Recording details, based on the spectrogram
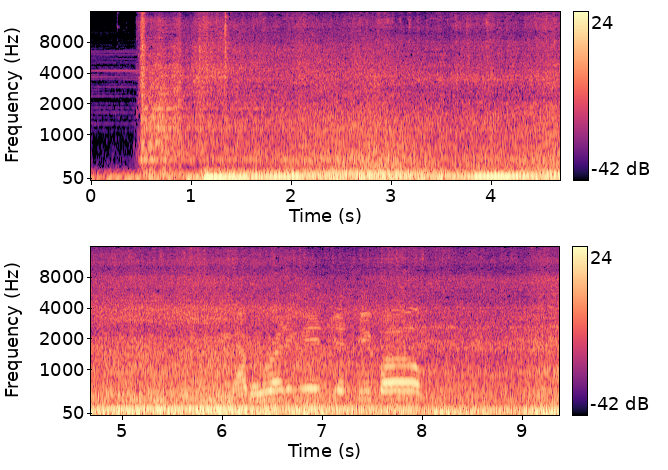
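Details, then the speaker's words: Van project engine running for the first time after work on it: a deep, steady rumble settling into an even idle after cranking, with no knocks or misses. It runs fine. "Did you hear that? It lives. Yeah, we're closer."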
